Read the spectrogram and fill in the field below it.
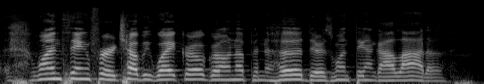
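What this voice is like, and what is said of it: New Jersey accent. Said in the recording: “in case you can't tell by the accent, I'm from New Jersey”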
